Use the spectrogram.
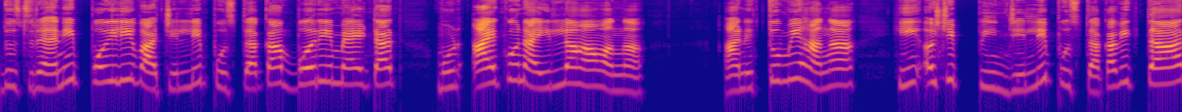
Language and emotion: Goan Konkani, angry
